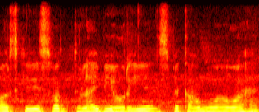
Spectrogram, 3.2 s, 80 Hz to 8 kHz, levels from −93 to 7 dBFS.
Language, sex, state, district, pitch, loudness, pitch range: Hindi, male, Uttarakhand, Tehri Garhwal, 160 Hz, -14 LUFS, 150-170 Hz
